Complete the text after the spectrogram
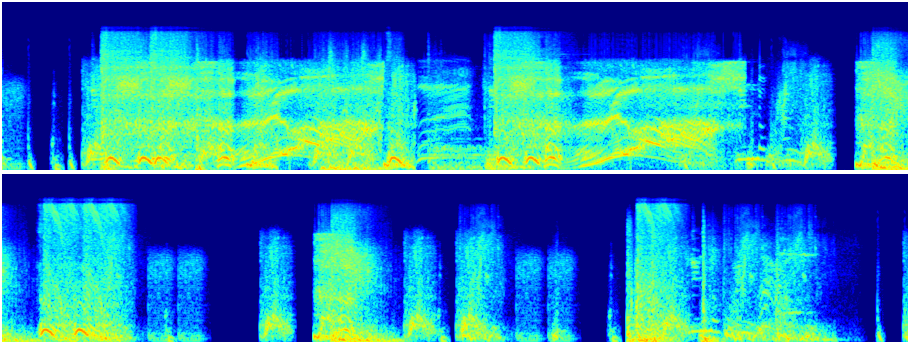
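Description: Blades swing with loud whooshing swishes.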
